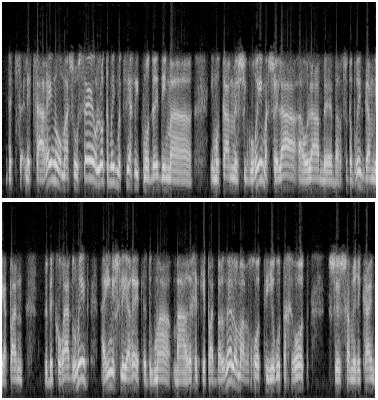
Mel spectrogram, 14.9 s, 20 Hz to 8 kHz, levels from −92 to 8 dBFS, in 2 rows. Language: Hebrew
